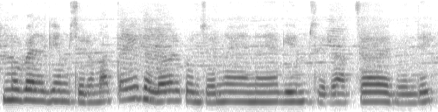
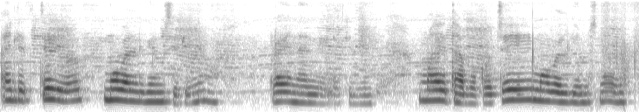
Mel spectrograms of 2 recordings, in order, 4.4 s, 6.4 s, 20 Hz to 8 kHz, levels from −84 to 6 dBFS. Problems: constant background noise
